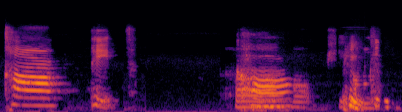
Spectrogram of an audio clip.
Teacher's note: Đây, cờ, pờ, tờ, ba âm này ra hơi.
